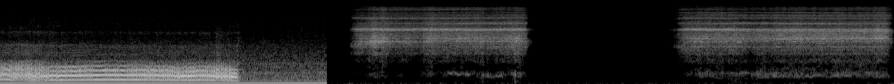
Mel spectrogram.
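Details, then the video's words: An angry cat gives a short, low, moaning growl, then two sharp, broad hissing bursts separated by silence, each lasting about two seconds. "Cat Angry Sounds | Cat Snarling, Cat Hissing, Cat Moaning | Angry Cat Sounds"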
